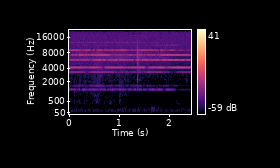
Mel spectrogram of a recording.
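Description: A house phone rings faintly in the distance with an electronic tone that sustains through the moment, low under a quiet room hush, with no talking over it.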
